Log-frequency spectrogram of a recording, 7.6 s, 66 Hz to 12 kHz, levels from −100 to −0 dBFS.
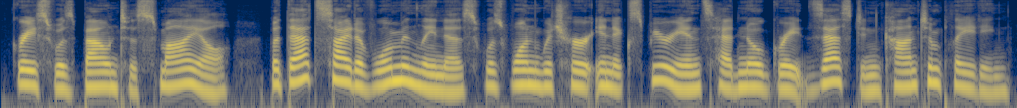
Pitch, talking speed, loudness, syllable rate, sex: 190 Hz, 165 wpm, -19 LUFS, 4.7 syllables/s, female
